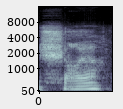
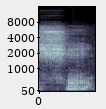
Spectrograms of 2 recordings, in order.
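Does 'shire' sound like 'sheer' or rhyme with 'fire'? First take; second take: fire; sheer. First: The word rhymes with 'fire'. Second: The word sounds like 'sheer'. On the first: "rather than shire" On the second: "Being English, I tend to pronounce it as shire"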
